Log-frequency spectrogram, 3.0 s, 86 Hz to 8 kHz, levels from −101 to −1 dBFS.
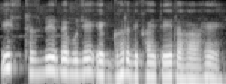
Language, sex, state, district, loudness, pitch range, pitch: Hindi, male, Arunachal Pradesh, Lower Dibang Valley, -14 LUFS, 135-165 Hz, 150 Hz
